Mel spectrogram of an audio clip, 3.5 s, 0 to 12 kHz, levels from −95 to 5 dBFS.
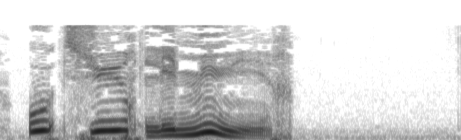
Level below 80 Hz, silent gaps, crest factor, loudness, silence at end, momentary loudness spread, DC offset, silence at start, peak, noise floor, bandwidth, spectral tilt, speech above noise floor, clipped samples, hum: -42 dBFS; none; 14 dB; -16 LUFS; 1.3 s; 10 LU; under 0.1%; 0.25 s; -4 dBFS; -59 dBFS; 6.6 kHz; -8 dB/octave; 44 dB; under 0.1%; none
